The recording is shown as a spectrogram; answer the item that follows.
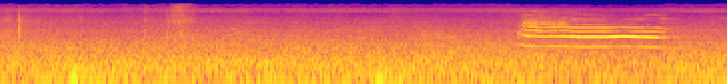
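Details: Calico cat giving a single clear meow lasting about a second, falling slightly in pitch with strong bright harmonics, after several seconds of quiet room noise.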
